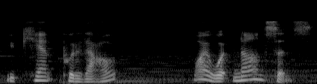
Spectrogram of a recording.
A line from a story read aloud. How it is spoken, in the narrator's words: Margaret exclaimed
